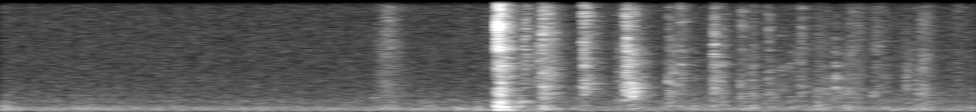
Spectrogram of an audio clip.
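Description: A dog's claws click and patter on a wooden floor.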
